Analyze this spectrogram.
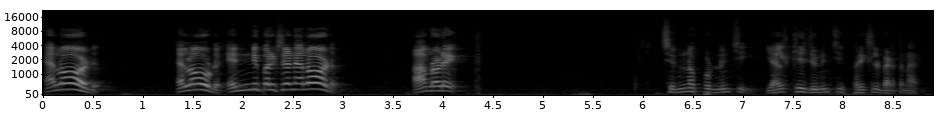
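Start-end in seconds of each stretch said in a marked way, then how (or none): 0.1-4.1 triumphant shout. Acted. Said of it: "defiant welcome of trials".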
